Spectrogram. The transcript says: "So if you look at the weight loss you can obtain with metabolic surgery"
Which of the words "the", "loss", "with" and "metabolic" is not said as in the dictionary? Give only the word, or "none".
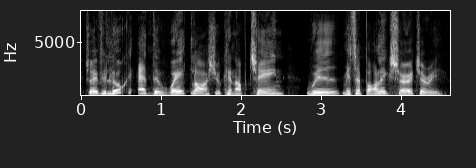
metabolic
